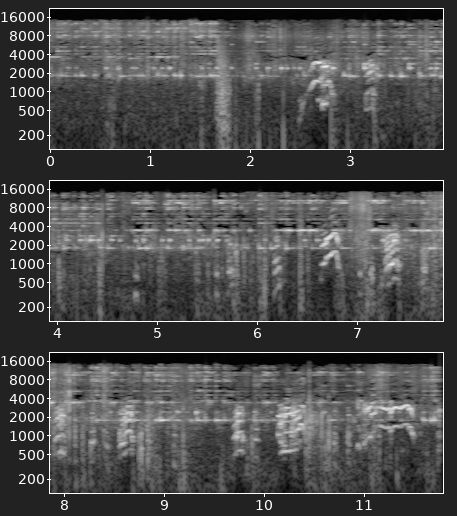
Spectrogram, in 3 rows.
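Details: Red-blue tick and lemon-white Beagles on Crete, in 2021 hare practice, give high, yelping barks in quick bursts while trailing a hare.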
